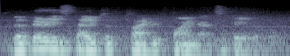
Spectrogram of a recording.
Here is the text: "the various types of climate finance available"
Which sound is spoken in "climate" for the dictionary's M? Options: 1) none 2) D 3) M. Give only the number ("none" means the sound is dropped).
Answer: 3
